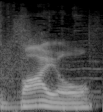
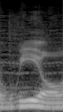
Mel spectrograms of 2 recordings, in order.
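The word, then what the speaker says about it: Weil: His name is spelled, I think it's W-E-I-L. So, of course, like me, I didn't realize it was pronounced Vile. And I kept calling him Dr. Wheel, and I'm like, oh, that's Dr.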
